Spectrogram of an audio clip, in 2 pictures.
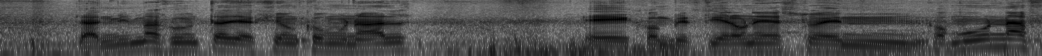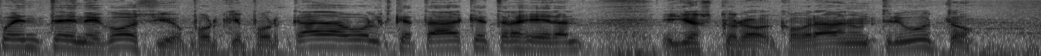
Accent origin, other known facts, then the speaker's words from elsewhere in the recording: Paipa, Boyacá, Colombia; Yo fui criado en el campo, yo soy de Paipa, Boyacá. Mi juventud la pasé en el campo, trabajando al lado de mi papá, que él era un gran agricultor.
